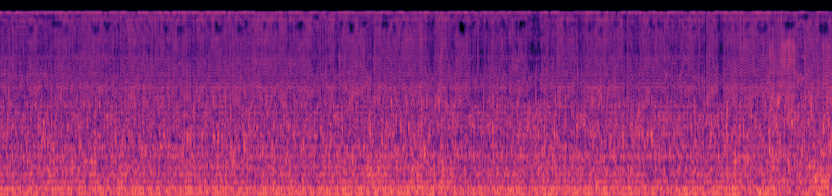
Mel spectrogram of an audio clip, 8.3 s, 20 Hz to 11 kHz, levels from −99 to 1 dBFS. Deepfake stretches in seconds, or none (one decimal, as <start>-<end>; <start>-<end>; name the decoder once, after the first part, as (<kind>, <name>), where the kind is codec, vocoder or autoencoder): 0.0-8.3 (vocoder, BigVGAN v2)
